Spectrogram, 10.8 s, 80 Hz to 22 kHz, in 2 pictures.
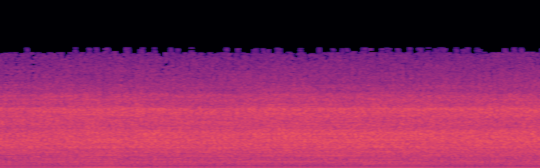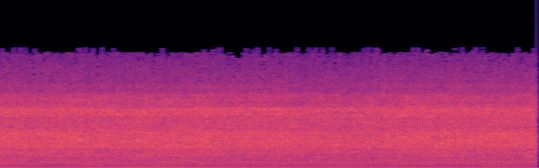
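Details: Freshly built VW Beetle 1679cc single-port engine, Scat C25 cam, dual Empi ITC carbs, 20-minute cam break-in: smooth steady flat-four burble at one speed, no ticking, knocking or stumbling; healthy, timing spot on, carbs need tuning.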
